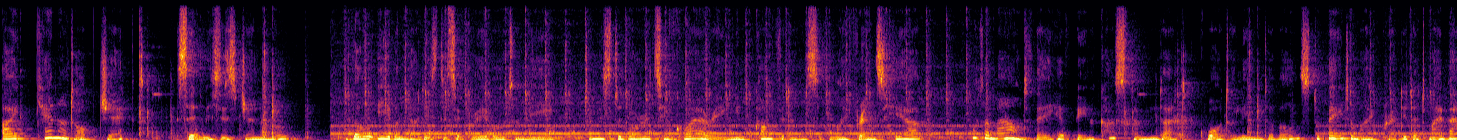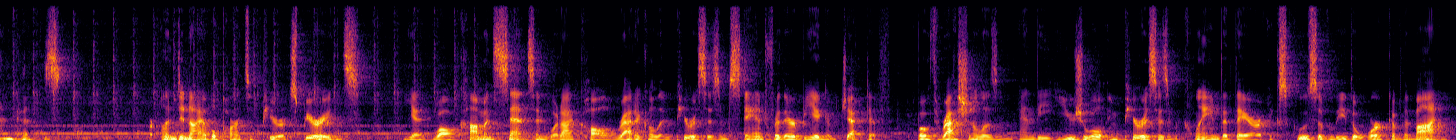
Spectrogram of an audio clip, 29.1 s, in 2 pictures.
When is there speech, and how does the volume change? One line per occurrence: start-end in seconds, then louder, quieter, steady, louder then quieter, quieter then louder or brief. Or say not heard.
0.0-15.2 steady
16.1-29.1 steady.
